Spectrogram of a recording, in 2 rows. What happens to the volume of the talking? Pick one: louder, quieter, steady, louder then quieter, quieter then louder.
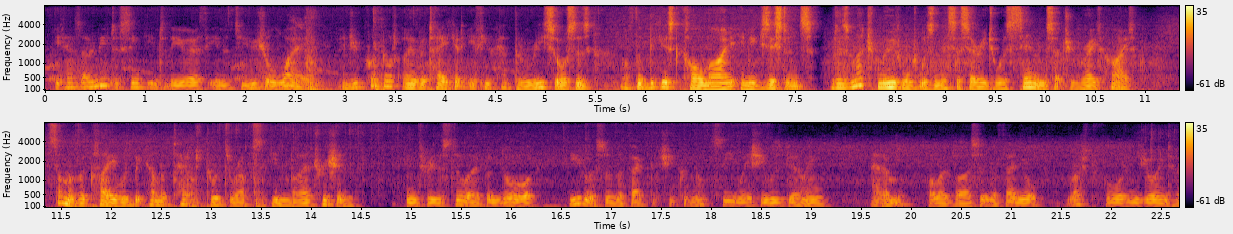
louder then quieter.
